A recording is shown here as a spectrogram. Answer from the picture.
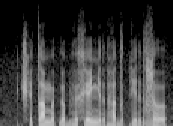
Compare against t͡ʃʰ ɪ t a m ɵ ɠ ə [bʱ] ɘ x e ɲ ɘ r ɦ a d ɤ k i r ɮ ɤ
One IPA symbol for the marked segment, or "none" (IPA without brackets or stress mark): bʱ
